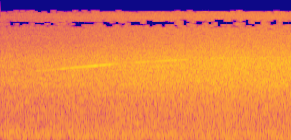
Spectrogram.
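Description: Flying Pig Pro pet grooming dryer running, a steady rush of air from its hose nozzle. A faint whine rises slightly about half a second in.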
